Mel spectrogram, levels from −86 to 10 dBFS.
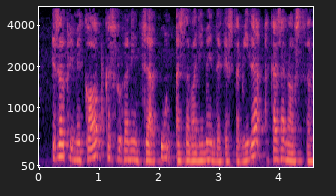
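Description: No technical faults can be heard anywhere in the speech recording. Nothing in it calls for a time stamp or a description of a fault.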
